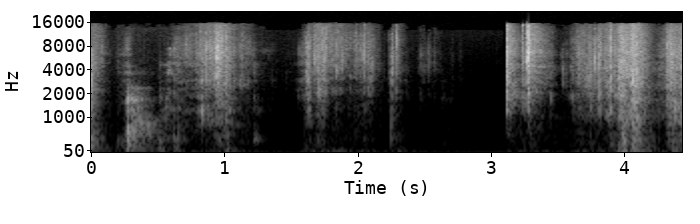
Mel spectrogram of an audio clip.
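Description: Plastic bubble-wrap packaging being torn open and crinkled by hand, in irregular rustling bursts. There is a short pause around the middle, and the loudest tearing comes near the end.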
